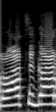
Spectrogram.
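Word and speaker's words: Hrothgar: বানানটা মনে রেখো এইচটা সাইলেন্ট আছে। ইংরেজি ভাষাটা এমনি অনেক লেটার ওয়ার্ডের মধ্যে প্রেজেন্ট থাকে কিন্তু সাইলেন্ট থাকে। এখানে রথগার হবে, উচ্চারণটা রথগারের মতো হবে না।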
